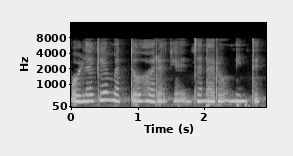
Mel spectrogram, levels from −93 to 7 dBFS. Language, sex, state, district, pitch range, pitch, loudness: Kannada, female, Karnataka, Bangalore, 270-290 Hz, 280 Hz, -21 LUFS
